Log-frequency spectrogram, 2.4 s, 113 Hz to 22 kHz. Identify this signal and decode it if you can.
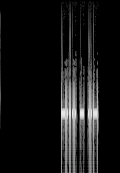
Morse code, heard as a keyed tone, about 46 wpm, 700 Hz. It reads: 6TU
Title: Three Challenging Letter-Number Combinations 45wpm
